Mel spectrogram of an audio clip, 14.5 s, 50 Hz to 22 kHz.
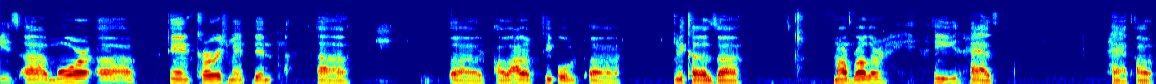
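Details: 52-year-old man, 3 years after an ischemic stroke, still working on his speech, in a real conversation; aphasia.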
